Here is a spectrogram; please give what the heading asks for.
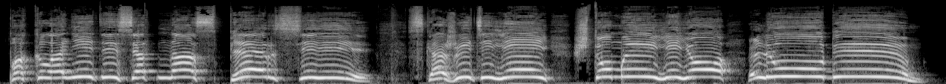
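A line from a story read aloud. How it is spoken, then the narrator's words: Shout. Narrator (Russian): он крикнул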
